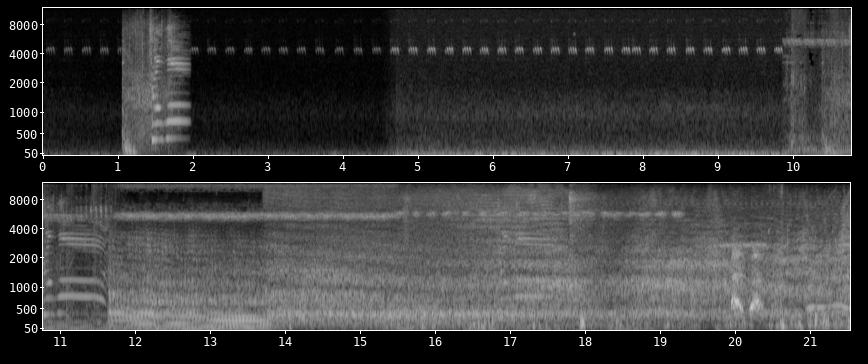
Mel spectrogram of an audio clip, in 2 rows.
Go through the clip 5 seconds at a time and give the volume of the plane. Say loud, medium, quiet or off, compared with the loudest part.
off, off, loud, loud, loud.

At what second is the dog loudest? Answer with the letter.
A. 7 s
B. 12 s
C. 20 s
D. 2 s
C.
